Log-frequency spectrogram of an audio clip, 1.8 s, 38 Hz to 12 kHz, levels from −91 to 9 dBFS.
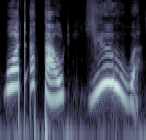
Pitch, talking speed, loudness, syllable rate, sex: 280 Hz, 100 wpm, -16 LUFS, 2.8 syllables/s, female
